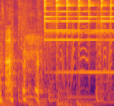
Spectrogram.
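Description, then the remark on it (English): A bright bell rings in a rapid series of short metallic strikes with shimmering overtones, like a ringing closing bell, following a brief burst of chuckling voices. “Oh, ladies and gentlemen, there's the closing bell.”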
